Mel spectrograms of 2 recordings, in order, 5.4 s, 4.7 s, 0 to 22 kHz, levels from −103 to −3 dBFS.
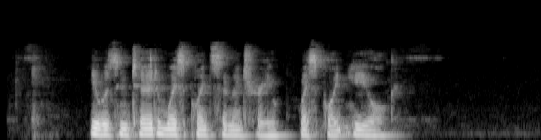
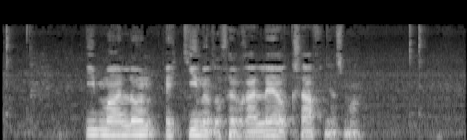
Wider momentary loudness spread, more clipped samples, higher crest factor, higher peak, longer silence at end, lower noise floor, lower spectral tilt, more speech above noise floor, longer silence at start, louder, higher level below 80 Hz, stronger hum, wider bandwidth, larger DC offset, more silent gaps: second, 8 LU vs 14 LU; neither; about the same, 20 dB vs 18 dB; second, -10 dBFS vs -6 dBFS; first, 1.45 s vs 1.05 s; first, -82 dBFS vs -56 dBFS; about the same, -7.5 dB/octave vs -6.5 dB/octave; first, 56 dB vs 34 dB; about the same, 0.9 s vs 0.85 s; second, -28 LUFS vs -23 LUFS; second, -66 dBFS vs -48 dBFS; neither; second, 6.6 kHz vs 11.5 kHz; neither; neither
